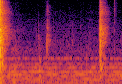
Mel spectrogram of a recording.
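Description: Dramatic background film music with sustained notes, struck through by a sharp hit with a short ringing tail at the start and another at the end, and a fainter click about a second in.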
